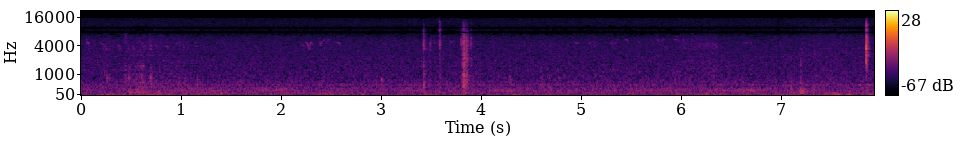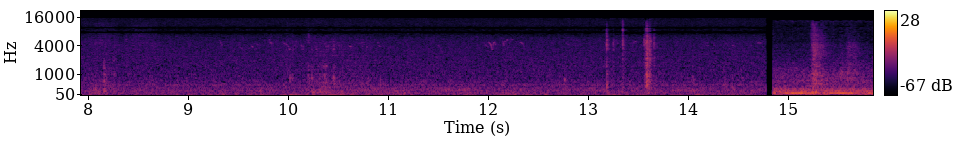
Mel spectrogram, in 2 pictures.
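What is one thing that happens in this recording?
Young owls chirp softly outdoors.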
